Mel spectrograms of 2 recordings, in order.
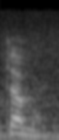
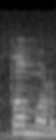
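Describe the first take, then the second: First: Said in the usual way. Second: تمر with heavy backed t; emphatic t. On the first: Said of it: "بدل من تمر". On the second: Retold or imitated. Quoting a teasing eastern friend, تمر with emphatic t. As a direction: say تمر as tamar with ط. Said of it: "حول التاء إلى طاء".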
